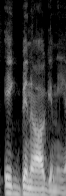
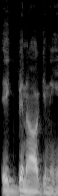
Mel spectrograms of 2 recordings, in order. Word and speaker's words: Igbinoghene: Yeah, it's Igbinoghene. I always just remember it rhymes with mahogany and then it kind of just flows. Igbinoghene.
